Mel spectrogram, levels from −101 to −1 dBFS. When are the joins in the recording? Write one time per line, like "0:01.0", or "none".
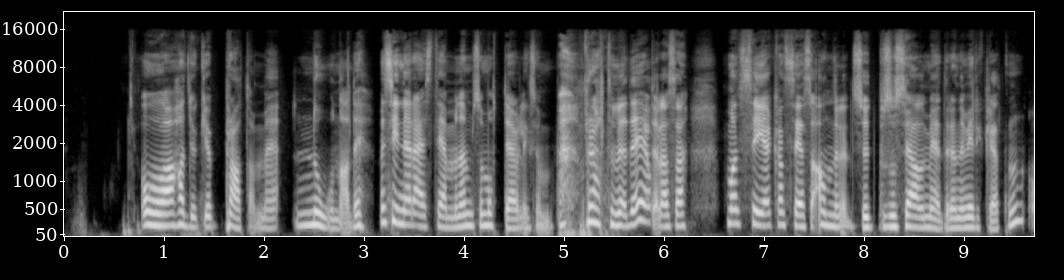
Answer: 0:03.1
0:05.8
